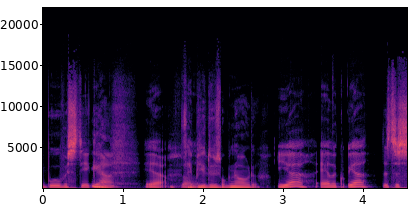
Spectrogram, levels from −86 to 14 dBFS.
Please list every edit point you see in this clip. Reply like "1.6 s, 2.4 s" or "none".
1.7 s, 2.2 s, 2.9 s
